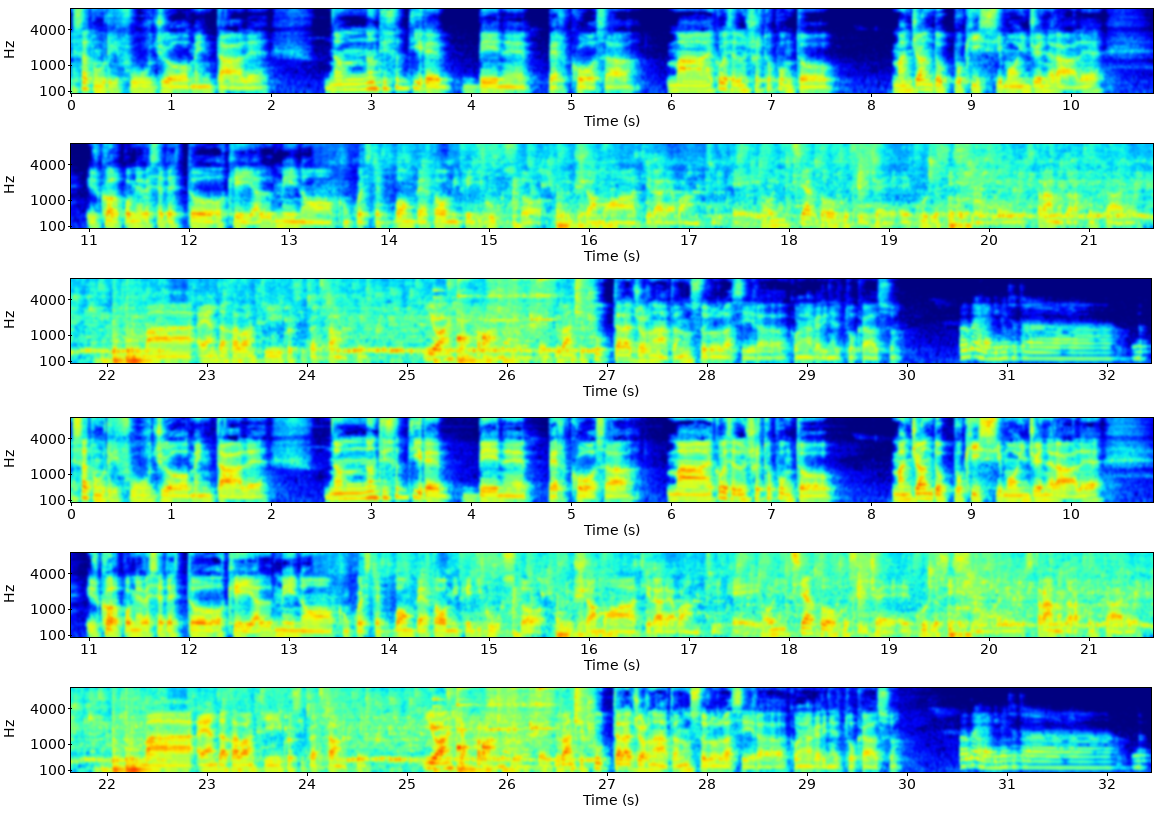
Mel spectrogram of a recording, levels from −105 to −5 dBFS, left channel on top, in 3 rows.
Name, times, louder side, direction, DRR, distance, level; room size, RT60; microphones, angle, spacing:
voice 1, 0.0-5.6 6.0-7.6 8.2-10.6 11.0-21.5 22.3-24.6 25.1-29.9, right 5 dB, 50° right, 0.5 m, -34 dB
sound 1, 13.2-26.9, right 2 dB, 90° right, 1.1 m, -36 dB
voice 2, 25.9-26.3 30.5-32.3, equal, ahead, 1.3 m, -45 dB
4.5 x 3.0 x 2.8 m
head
